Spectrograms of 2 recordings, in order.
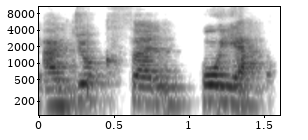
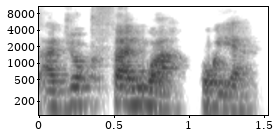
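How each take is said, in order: First: The middle word is cut short, ending syllable dropped. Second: The middle word is said in full, syllable kept. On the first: This is the everyday spoken form. "the way we speak, we say a Joksan Hoya" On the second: This is the full form of the word. "Right here is a Joksanwa Hoya"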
